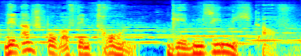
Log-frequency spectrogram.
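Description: A man narrating a history documentary from a script, in a measured, dramatic way. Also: lowish voice, lively intonation, loud music behind the voice.

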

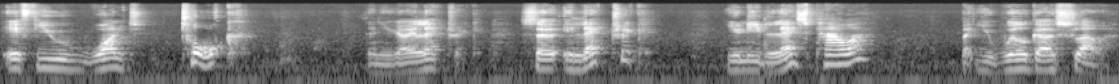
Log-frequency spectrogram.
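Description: Animated man explaining aboard a boat. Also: mid-range voice, measured pace. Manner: animated, gestures with hands while explaining. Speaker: boat owner. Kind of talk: casual interview. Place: inside a boat salon.

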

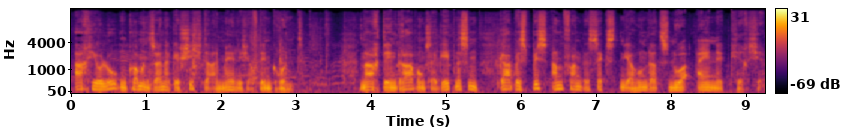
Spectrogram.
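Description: A man reading scripted documentary narration in a measured, formal manner. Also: low-pitched, animated, creaky, fairly bright tone.

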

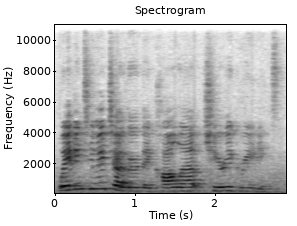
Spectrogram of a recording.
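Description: A middle-aged American woman reads a rhyming children's picture book aloud in an expressive, carefully enunciated way. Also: a little high, normal speed. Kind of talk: children's storybook read-aloud. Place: indoor room, seated before a backdrop. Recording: roomy, distant mic, faint noise.

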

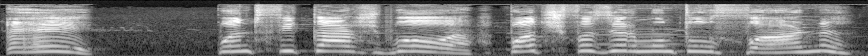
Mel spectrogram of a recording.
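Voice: very high-pitched, slow, sharp tone, heavily acted. A voice actor playing a chirpy, curious preschool child in a cartoon, with a European Portuguese accent. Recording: music behind the voice.

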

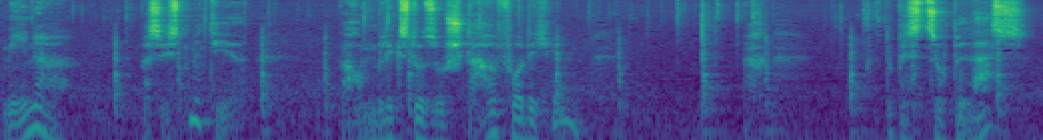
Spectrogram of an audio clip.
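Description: An actor playing a devoted, anxious gentleman hunting a vampire, grave and intense, in a German audio drama. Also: fairly low pitch, sing-song, slow, vocal fry, long pauses, noisy background, exaggerated voice. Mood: worried.

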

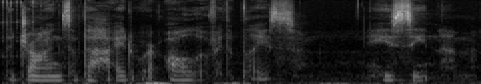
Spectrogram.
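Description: A young woman playing a gloomy, morbid gothic teenage schoolgirl in a whispered ASMR roleplay, deadpan, deliberate and disdainful, close to the microphone. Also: medium pitch, creaky. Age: young adult. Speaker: ASMR creator. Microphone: close desktop microphone, seen.

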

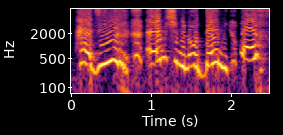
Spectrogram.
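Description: A woman's voice: extremely high pitch, sing-song, moderate pace, no echo. A woman voicing an irritable, sarcastic tomboyish young woman with an Egyptian accent. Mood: exasperated. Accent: Egyptian Arabic. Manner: exasperated, sarcastic.

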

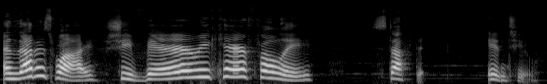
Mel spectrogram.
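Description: Slow, expressive storybook-reading woman. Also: sits high, clean tone, soft background music. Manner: slow, expressive read-aloud with character voices. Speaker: storytime reader. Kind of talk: reading a picture book aloud. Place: small indoor room.

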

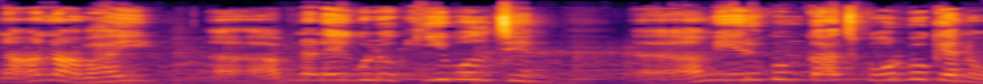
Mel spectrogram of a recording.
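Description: A man's voice: extremely high pitch, moderate pace, music in the background. A man voicing a nervous village meat-shop owner in a cartoon, stammering defensively. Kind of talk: Bengali cartoon dialogue.

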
